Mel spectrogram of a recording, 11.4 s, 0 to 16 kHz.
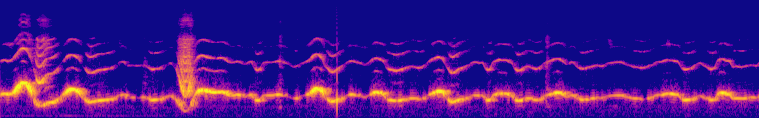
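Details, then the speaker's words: Pulse-induction metal detector on redesigned GPX-5000 upgrade boards, unshielded twisted-pair wiring sitting outside the detector, mono coil running in the room, tracking on: wavering mid-pitched tone with sharp chirps breaking through; interference chirp. "Okay, we got a little bit more chirp coming through, but like I say, it's a mono running in the room."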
